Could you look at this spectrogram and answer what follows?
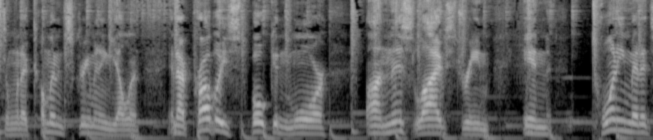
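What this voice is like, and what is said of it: Hoarse, worn-out voice. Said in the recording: “I'm losing my voice again. I never got it back ... They may sound rusty.”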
